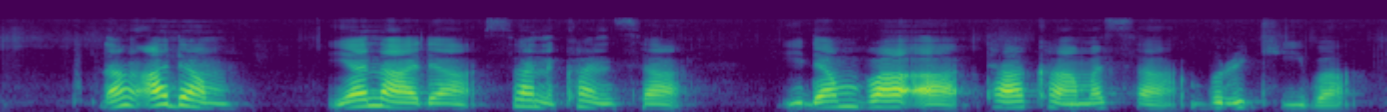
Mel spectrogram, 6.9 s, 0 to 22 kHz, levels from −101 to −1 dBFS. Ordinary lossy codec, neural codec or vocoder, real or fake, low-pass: none; none; real; 10.8 kHz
